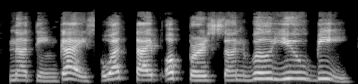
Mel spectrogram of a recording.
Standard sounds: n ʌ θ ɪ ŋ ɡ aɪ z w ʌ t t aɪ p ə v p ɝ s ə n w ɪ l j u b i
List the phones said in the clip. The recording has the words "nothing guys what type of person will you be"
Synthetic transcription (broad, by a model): n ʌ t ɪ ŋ ɡ aɪ s w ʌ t t aɪ p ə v p ɝ s ə n w ɪ l j u b i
